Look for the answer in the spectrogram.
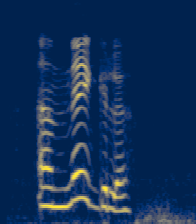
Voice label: "un aigle", francais; phonetique; la graphie gn

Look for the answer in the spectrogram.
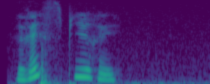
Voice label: "respirer", francais

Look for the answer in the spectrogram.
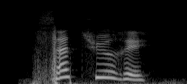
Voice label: "sature", francais

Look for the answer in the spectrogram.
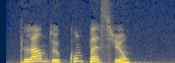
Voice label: "plein de compassion", francais

